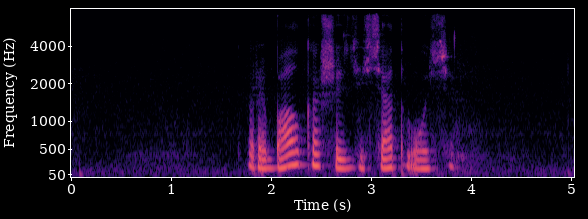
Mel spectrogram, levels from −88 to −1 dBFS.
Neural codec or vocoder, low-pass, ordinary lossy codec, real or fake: none; 7.2 kHz; none; real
